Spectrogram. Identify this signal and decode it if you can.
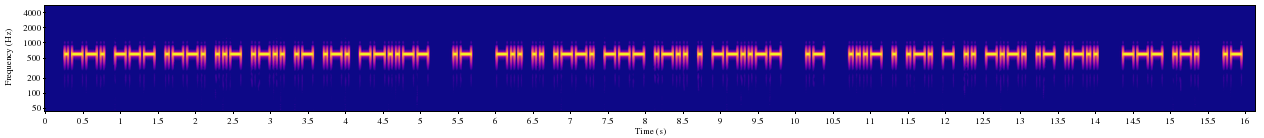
Morse code, heard as a keyed tone, about 25 wpm, 600 Hz. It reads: POPULAR, A DIPOLE, A VERTICAL OR A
